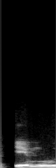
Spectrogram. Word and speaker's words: Camus: Albert केमू का, इसका pronunciation केमस नहीं करना, this is केमू, Albert केमू, the myth of Sisyphus.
